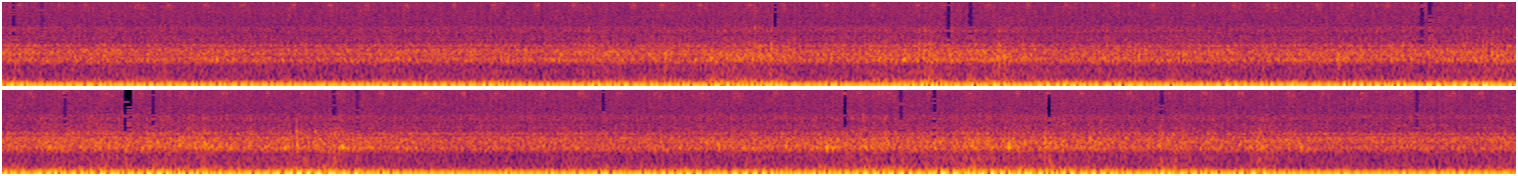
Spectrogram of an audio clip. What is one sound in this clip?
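Tyres crunch and rumble over a gravel road.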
